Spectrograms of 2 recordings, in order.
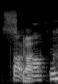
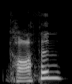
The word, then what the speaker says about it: Cawthon: Scott Kaufman? Kaufman. Hofflin? Kaufman. Cawthon?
